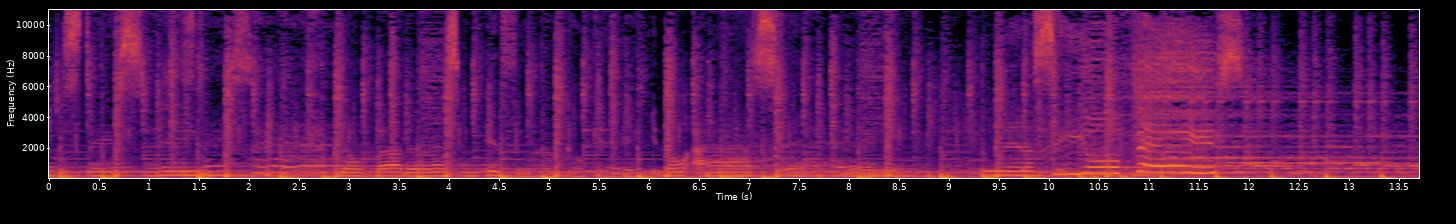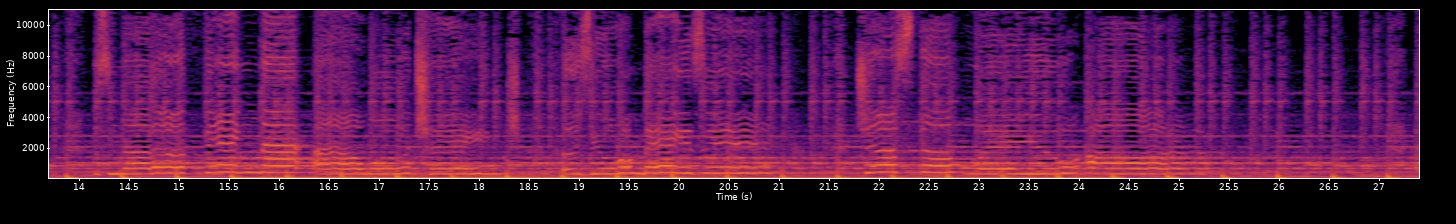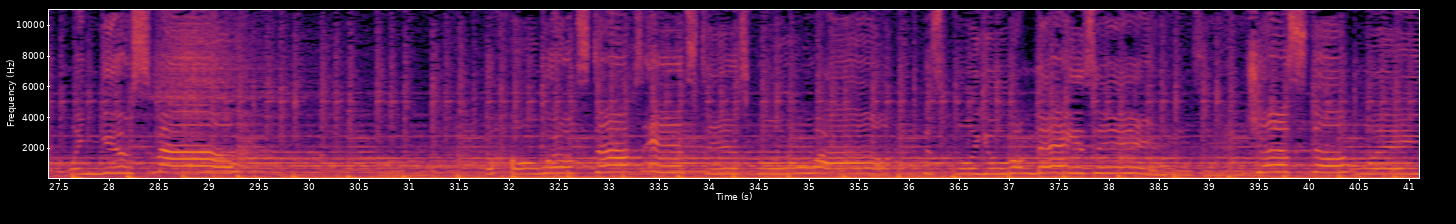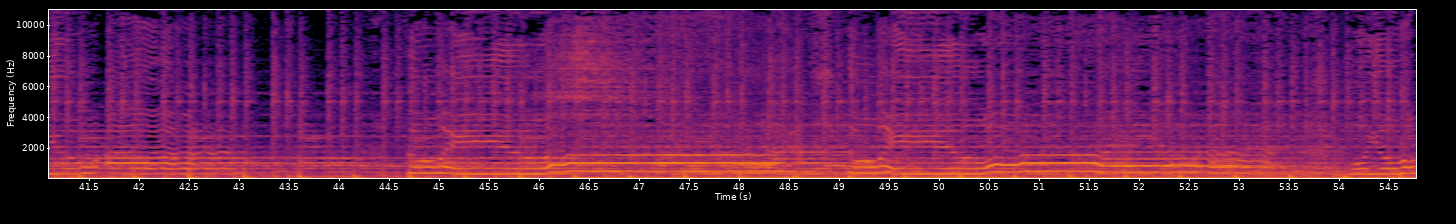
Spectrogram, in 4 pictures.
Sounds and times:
Pop music: 0.0 - 54.7.

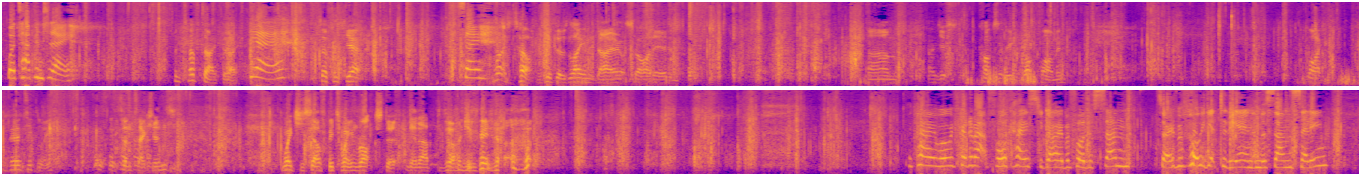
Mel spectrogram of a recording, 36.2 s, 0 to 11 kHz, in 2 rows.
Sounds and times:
Run: 0.1 - 36.1.

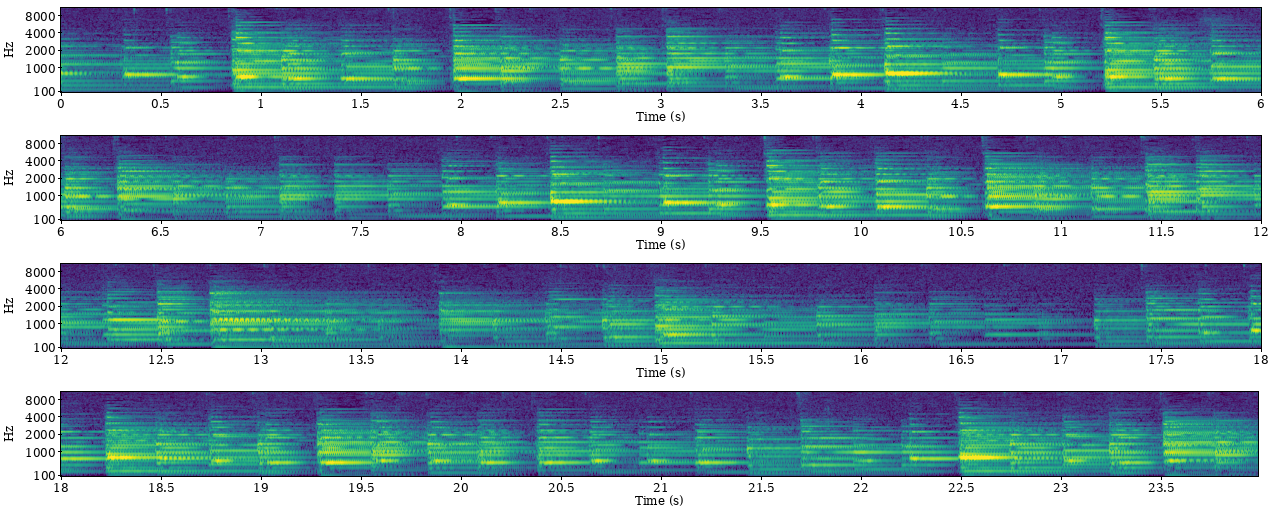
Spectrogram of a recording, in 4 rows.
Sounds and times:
Music: 0.0 - 23.9.

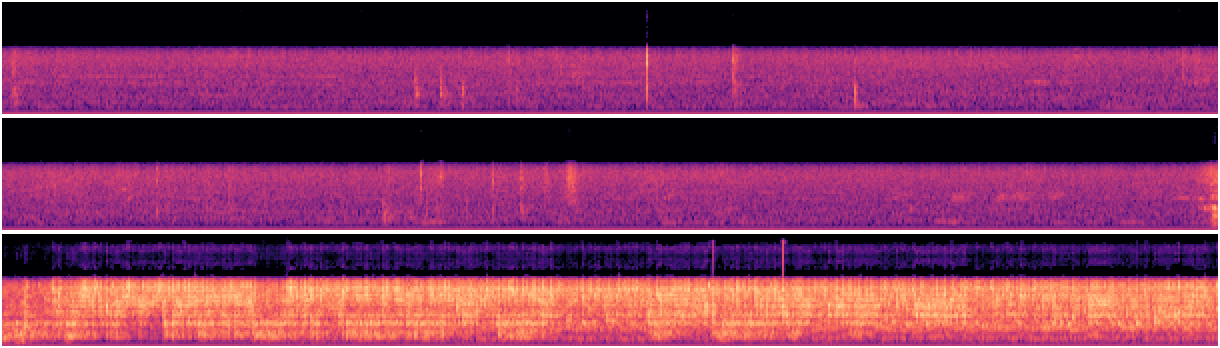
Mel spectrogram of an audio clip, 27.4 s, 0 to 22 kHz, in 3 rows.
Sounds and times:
Toilet flush: 18.1 - 27.3.

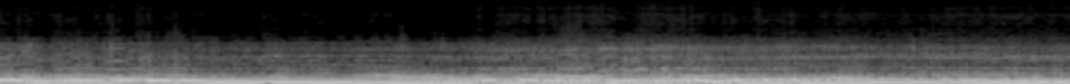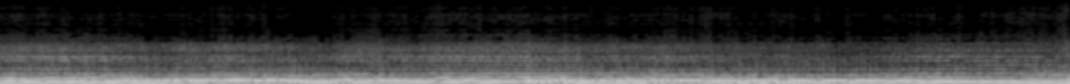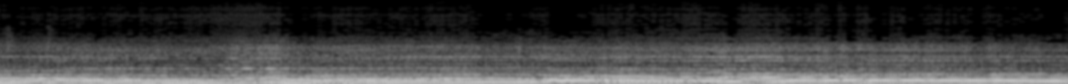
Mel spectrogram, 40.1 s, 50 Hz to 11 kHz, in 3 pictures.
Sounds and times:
Double bass: 0.0 - 40.1.

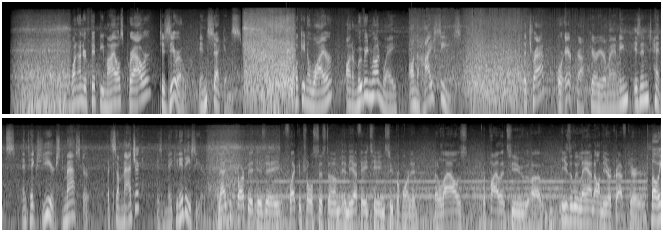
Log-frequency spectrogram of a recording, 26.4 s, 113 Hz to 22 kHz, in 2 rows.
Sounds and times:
Fixed-wing aircraft, airplane: 0.2 - 26.3.

